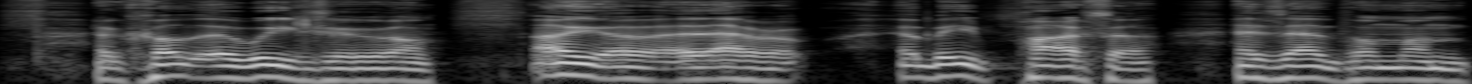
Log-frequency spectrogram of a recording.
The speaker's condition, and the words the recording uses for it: ALS (motor neuron disease). My motor neuron is called Bulba, which is affecting up here, my voice and my swallow at the moment.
